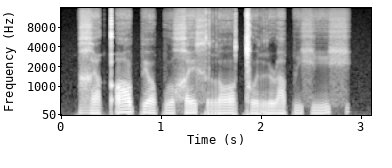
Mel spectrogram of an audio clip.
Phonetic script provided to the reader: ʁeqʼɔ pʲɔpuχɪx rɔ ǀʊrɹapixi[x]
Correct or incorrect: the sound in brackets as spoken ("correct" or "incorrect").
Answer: correct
